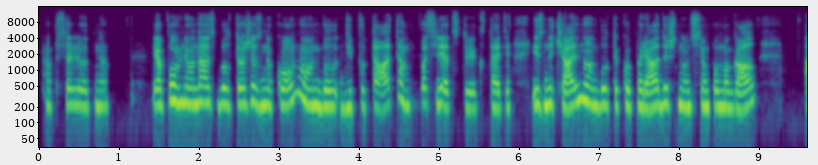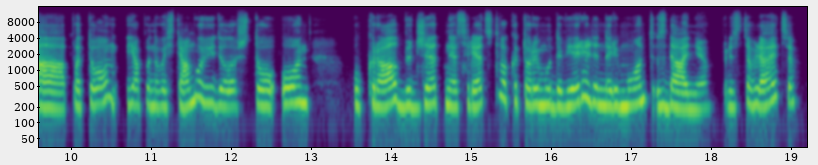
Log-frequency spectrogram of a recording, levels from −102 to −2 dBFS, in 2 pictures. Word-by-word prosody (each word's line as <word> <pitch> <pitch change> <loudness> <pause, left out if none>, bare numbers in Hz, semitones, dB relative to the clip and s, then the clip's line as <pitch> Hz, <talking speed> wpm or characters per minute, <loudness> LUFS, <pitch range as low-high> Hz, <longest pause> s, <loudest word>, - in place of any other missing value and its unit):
Абсолютно. 210 -1 -5 0.5
Я 215 0 +4
помню, 245 0 +3
у - - 0
нас 240 -1 +1
был 225 0 -1
тоже 230 +3 -1
знакомый, 220 - -1
он 220 -2 +1
был 205 -1 +1
депутатом 205 +5 -2
впоследствии, 220 -5 -2
кстати. 195 +1 -4 0.2
Изначально 220 +3 +3
он 220 -3 -1
был 220 +1 0
такой 215 +1 -1
порядочный, 210 +3 +1
он 200 - 0
всем 205 +1 -2
помогал, 200 +2 +2 0.6
а 190 -1 +5
потом 230 +6 -2
я 225 -1 -3
по 230 +2 -7
новостям 205 +2 -1
увидела, 220 -8 -2
что 210 +1 -2
он 240 +1 +3 0.6
украл 220 +2 +3
бюджетные 215 +1 -1
средства, 230 - -2
которые 230 -4 -1
ему 220 0 +1
доверили 220 +7 +2
на 220 -2 +1
ремонт 215 +6 +1
здания. 190 -2 +1 0.2
Представляете? 220 +6 -1
215 Hz, 120 wpm, -23 LUFS, 200-230 Hz, 0.6 s, а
